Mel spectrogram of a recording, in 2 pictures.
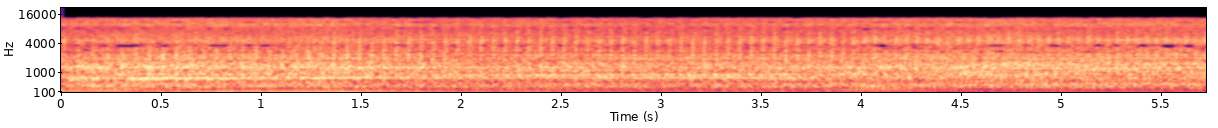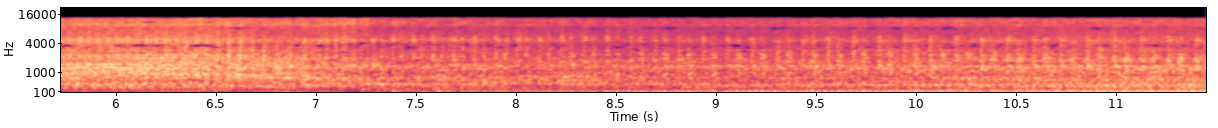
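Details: Evo with a reconditioned Evo 7 motor at 50,000 km on 5W30: fast regular tick at idle, seemingly around cylinder 4, whose spark plug tip was melted; ticking for about 2,000 km, cause unknown.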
